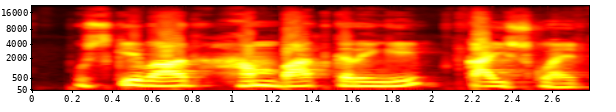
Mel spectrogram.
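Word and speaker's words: chi-square: काई स्क्वायर Greek भाषा का एक शब्द है जिसका उच्चारण कई वर्ग के रूप में किया गया।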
